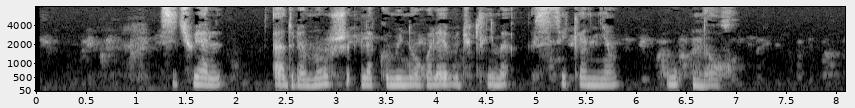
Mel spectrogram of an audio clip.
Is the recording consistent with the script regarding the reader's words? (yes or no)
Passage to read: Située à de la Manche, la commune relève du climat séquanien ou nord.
yes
